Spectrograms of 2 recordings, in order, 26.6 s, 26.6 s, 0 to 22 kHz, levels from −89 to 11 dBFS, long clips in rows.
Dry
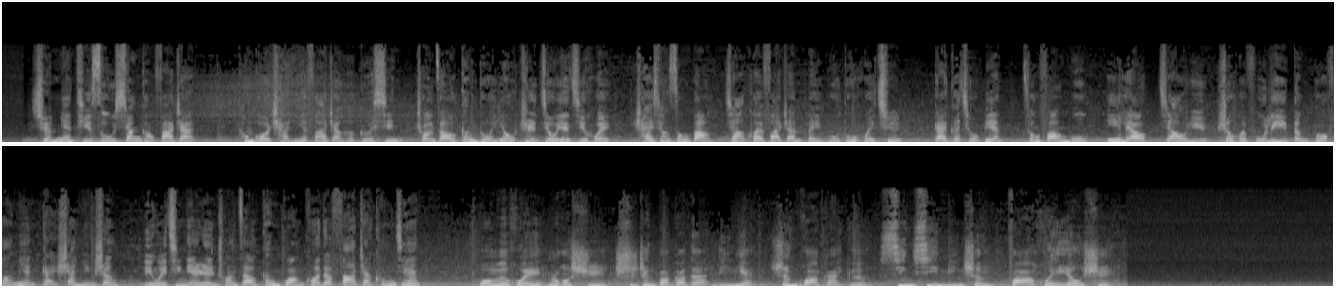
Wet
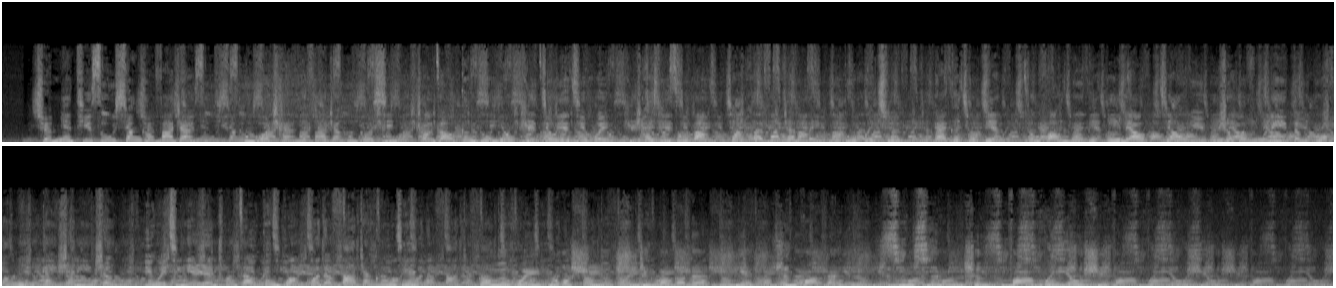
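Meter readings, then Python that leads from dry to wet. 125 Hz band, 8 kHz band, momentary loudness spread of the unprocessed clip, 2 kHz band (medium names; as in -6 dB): -3.5 dB, -1.0 dB, 6 LU, -3.5 dB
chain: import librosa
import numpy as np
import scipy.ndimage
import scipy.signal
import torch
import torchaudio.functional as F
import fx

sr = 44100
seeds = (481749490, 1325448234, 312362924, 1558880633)

p1 = fx.high_shelf(x, sr, hz=6000.0, db=4.5)
p2 = p1 + fx.echo_swing(p1, sr, ms=1373, ratio=3, feedback_pct=56, wet_db=-7, dry=0)
y = p2 * librosa.db_to_amplitude(-5.5)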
